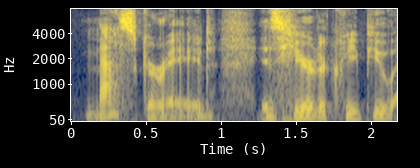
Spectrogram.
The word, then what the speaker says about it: MSQRD: way an app called msqrd but meant to be pronounced as masquerade is here to creep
